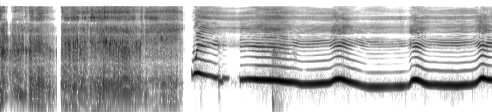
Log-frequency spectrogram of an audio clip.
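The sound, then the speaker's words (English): A voice imitates a motorcycle engine made of farts, as a man pretends to ride a motorcycle around: first a rough, sputtering raspberry like a fart, then a long buzzing vroom whose pitch swoops up and down, fairly loud and with no other talk. “And … pretends like he's on a motorcycle, and he starts going around. But the sound of the engine is his farts, and he goes...”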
